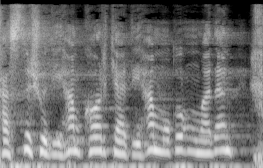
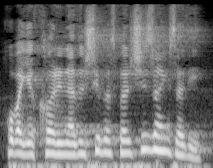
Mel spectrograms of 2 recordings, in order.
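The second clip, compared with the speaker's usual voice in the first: ordinary talk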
